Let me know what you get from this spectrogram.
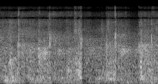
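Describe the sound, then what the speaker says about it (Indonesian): Classroom applause for a student: quick, uneven clapping from several children fills the short burst, close and fairly loud, with faint voices mixed in. "tepuk tangan untuk Rehan"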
